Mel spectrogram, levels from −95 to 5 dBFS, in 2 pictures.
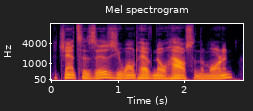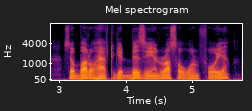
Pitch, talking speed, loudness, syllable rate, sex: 105 Hz, 230 wpm, -21 LUFS, 5.4 syllables/s, male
